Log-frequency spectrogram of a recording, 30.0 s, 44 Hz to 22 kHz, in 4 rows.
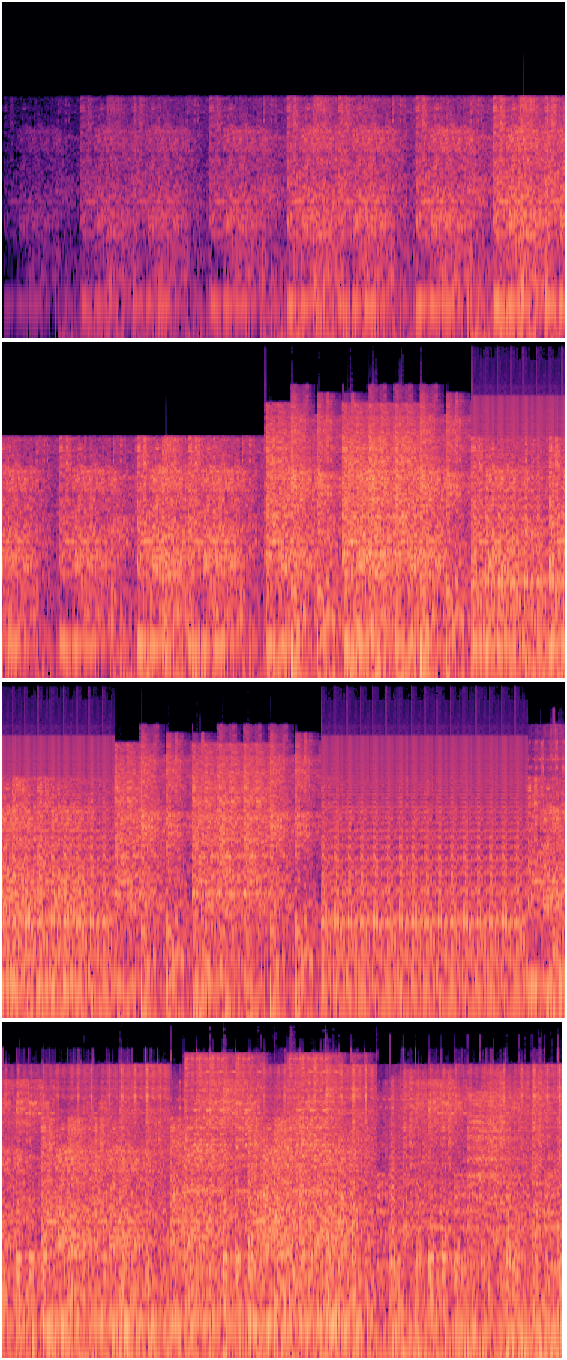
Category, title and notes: Music > Multiple instruments
Demo Track #3414 (Industraumatic)
Noise, Games, Sci-fi, Soundtrack, Industrial, Horror, Cyberpunk, Ambient, Underground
